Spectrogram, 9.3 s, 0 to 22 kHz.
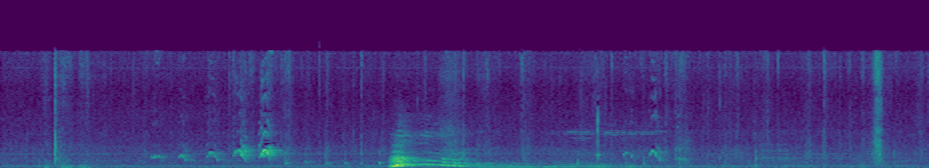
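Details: Puppies 24 days old, heard indoors: a few soft high squeaks, then one drawn-out whine that slides steeply down and fades into a low wavering moan, followed by faint scattered squeaks in a quiet room.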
